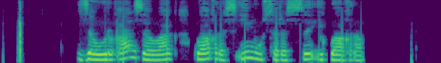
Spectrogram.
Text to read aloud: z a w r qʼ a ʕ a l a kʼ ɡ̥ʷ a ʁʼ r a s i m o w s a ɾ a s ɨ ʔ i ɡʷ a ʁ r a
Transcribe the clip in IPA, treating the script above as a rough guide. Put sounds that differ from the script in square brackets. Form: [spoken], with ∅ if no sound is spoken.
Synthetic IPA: z a w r qʼ a [z] a l a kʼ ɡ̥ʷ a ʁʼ r a s i m o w s a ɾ a s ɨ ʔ i ɡʷ a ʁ r a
